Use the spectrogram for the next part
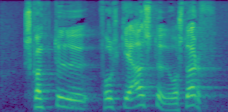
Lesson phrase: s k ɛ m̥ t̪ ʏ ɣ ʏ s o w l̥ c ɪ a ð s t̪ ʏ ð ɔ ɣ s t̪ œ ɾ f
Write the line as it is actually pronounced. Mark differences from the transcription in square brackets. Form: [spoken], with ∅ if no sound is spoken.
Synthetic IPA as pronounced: s k [œ] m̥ t̪ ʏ [ð] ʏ [f] o w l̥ c ɪ a ð s t̪ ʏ ð ɔ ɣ s t̪ œ ɾ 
